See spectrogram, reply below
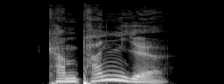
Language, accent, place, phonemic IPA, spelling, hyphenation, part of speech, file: German, Germany, Berlin, /kamˈpanjə/, Kampagne, Kam‧pa‧g‧ne, noun, De-Kampagne.ogg
- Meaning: campaign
